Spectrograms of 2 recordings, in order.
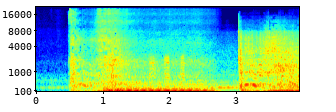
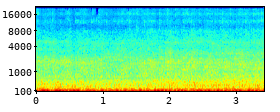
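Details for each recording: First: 1970.5 Ford Falcon (Torino) V8 barn find, sat 29+ years with a previously frozen engine, fuel poured in carburetor: starter churns evenly, pauses, then catches into lumpy steady run; slow to start, owner suspects fuel pump pickup delay. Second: 1970.5 Ford Falcon (Torino), first start after 29+ years sitting with a frozen engine; after fuel apparently picked up from the pump, loud deep steady open-exhaust rumble with no knocks or misses, about 50 psi oil pressure; runs pretty good.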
